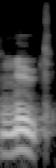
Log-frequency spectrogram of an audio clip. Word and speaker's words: Nut: For example, it's spelled Nut, but I think it's pronounced Newt. She was the goddess of the heavens in Egypt. Her husband was Geb, G-E-B.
